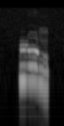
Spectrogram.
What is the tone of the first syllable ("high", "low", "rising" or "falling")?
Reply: falling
